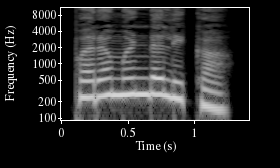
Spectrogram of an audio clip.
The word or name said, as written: ಪರಮಂಡಲಿಕ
